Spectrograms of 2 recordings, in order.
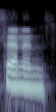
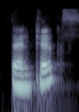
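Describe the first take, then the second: First: The middle t sound is dropped. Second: The middle t sound is clearly pronounced.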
